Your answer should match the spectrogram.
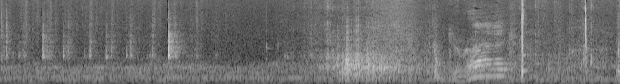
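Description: Small metallic clicks and ticks as the oil drain plug is threaded back into a Toyota Camry's oil pan by hand. A rustle follows a little past halfway, then a brief voice sound and one sharp click near the end.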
